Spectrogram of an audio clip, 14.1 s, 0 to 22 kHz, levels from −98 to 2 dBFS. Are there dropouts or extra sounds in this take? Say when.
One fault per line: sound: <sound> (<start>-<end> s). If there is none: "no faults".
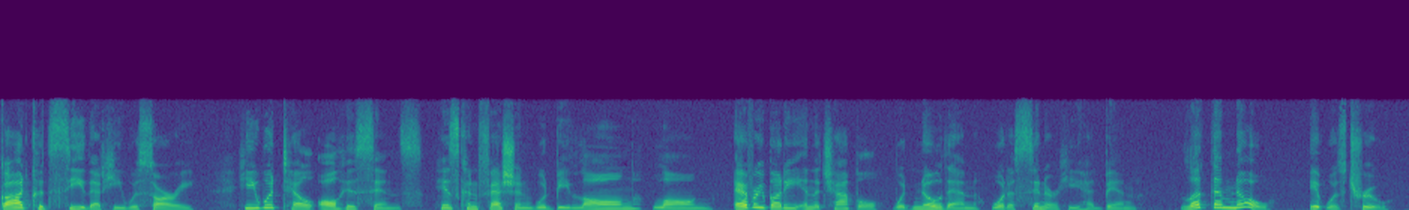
no faults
